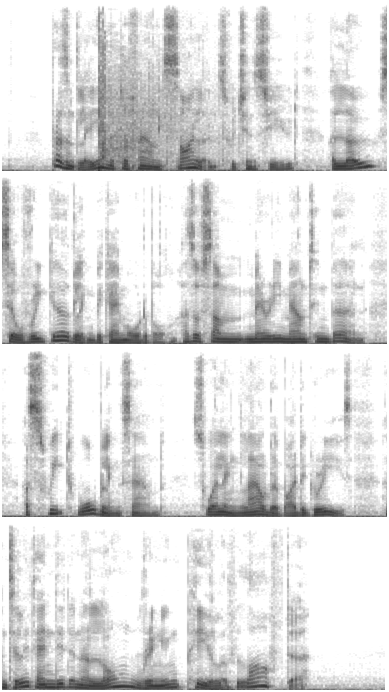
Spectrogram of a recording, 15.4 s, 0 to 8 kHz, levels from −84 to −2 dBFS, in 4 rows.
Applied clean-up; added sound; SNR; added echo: none; Explosion; 9 dB; none.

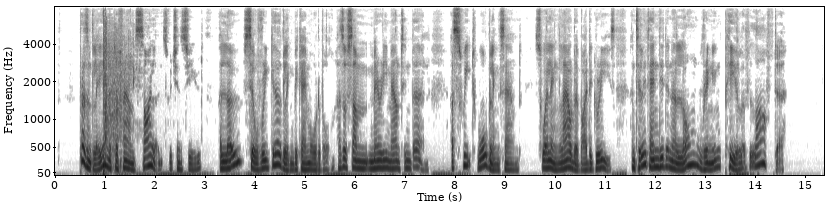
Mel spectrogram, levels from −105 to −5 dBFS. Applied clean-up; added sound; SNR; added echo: classical method spectral subtraction.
